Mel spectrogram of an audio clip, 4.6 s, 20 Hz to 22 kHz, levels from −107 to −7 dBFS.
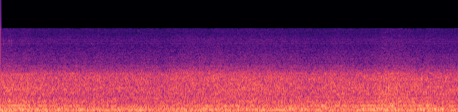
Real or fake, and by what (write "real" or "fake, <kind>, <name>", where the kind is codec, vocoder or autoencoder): real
